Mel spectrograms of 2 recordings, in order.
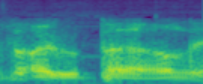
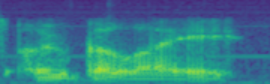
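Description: First: Oberle without the accented final E; mispronounced surname. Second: Oberle with the final E sounded as "ay"; correct surname pronunciation. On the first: Musician showing host the wrong way, Oberle with a silent final E. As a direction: say Oberle as "OH-berl", ending on the L. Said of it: "So instead of Oberle". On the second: Musician correcting the surname for host, Oberle ending in "lay". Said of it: "acute accent on the last E". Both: Shown as a demonstration.

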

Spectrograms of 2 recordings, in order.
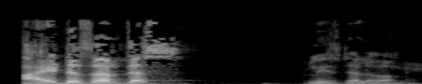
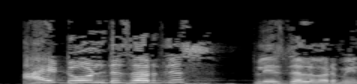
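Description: First: Humble confession. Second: Higher and louder, protesting; indignant complaint. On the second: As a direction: demand it as if wronged. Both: Shown as a demonstration. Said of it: "There's a lif-, difference".

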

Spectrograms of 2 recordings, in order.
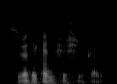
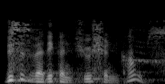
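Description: First: Much softer, lower repeat, almost to himself; hushed echo. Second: Said in the usual way. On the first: Real, not acted. Preacher to congregation, hushed repeat. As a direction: let it drop to a murmur.

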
